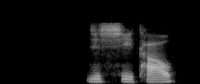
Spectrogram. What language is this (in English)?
Min Nan Chinese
